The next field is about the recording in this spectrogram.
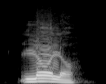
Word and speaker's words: lolo: The next word is lolo.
